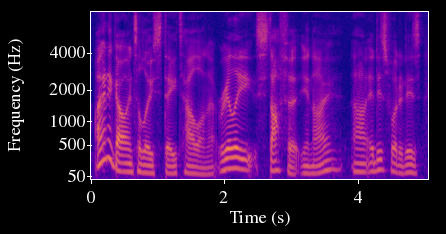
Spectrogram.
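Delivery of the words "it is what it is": normal talking voice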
